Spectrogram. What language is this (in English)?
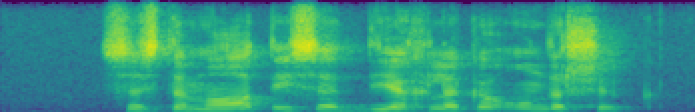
Afrikaans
